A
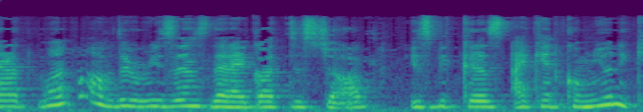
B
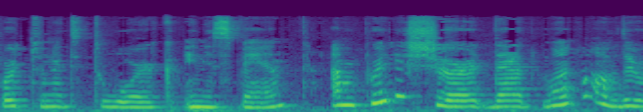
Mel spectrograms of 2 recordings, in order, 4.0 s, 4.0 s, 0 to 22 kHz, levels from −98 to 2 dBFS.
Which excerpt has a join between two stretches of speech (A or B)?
B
